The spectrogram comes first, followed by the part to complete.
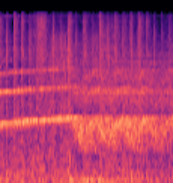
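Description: A news-segment transition sound effect: one slowly rising siren-like tone that breaks into a wobbling warble about a second in.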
